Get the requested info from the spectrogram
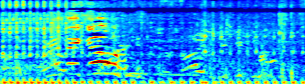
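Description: Side-by-side UTV engine running steadily with a low, even pulse. Voices call out briefly in the middle.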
